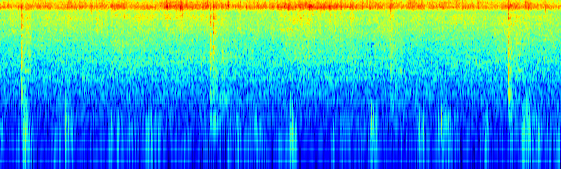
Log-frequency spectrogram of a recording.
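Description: Bell pepper and red chili oil frying in a pan, a steady loud sizzle broken by the scrape and clack of stirring, with no talking.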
